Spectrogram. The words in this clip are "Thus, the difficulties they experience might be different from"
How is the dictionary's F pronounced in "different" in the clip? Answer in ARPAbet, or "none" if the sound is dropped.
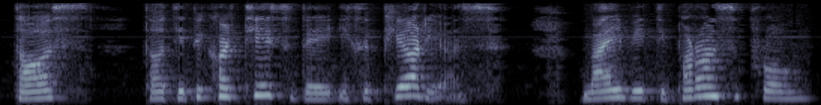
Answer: P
